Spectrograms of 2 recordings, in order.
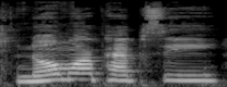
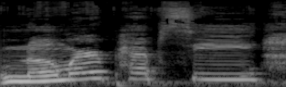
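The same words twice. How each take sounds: First: Lightly voiced mom, matter-of-fact; a hint of a firm mother setting a rule; mom's first warning. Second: Higher and slower, each word pressed, "No more Pepsi" drawn out; emphatic mom. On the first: Mom bans her Pepsi after the news, lightly voiced. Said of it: "the first thing she told me was". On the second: Retold or imitated. Mom repeats the Pepsi ban, slower and higher. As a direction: lay down the law on "Pepsi". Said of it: "She was like".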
